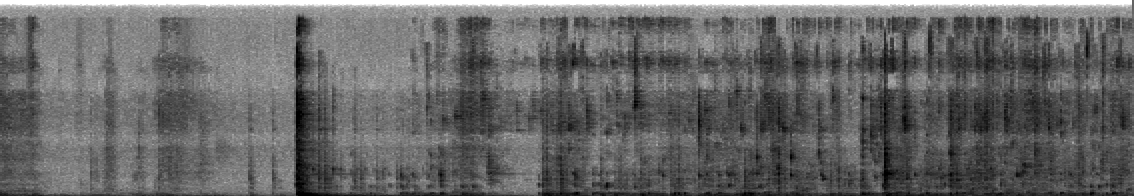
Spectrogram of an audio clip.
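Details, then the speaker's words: Irrigation backflow preventer being winterized in a basement: a valve thump, then uneven watery gurgles and glugs as air enters the pipe when the drain ball valve opens; normal draining. "don't know if you can hear that in there, but you can hear the air in the pipe and hear it gurgling coming down. So we'll let that drain and this one will be taken care of."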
